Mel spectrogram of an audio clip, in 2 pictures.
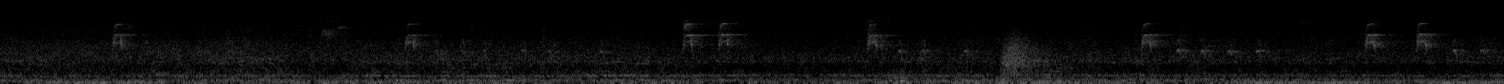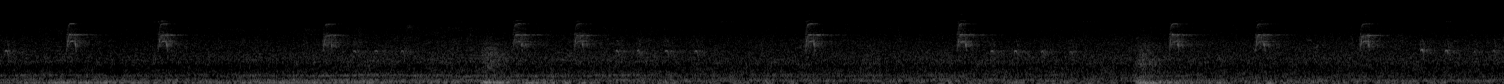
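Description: A bird chirping, short high chirps repeated every second or two, with a second bird's quick run of lower notes now and then. Under it is a low steady hum of honeybees flying around the hive, and there are a few faint knocks.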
